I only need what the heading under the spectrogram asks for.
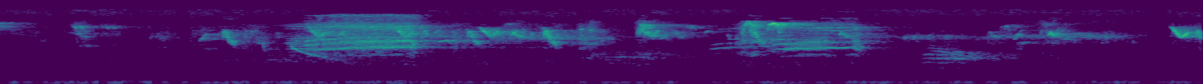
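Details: Azure-winged magpie (Cyanopica cyanus), recorded in Korea or Japan, giving harsh, raspy calls in irregular bursts, some drawn-out and buzzy, others short chattering notes, with low background rumble.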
